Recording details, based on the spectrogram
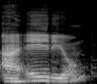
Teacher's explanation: la a y la e no son vocales idénticas pero son vocales abiertas por lo tanto porque son vocales abiertas tienen que separarse · es la secuencia de vocales que se pronuncian en sílabas distintas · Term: yato simple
